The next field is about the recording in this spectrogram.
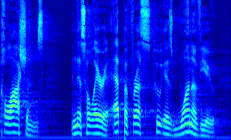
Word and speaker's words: Epaphras: So Epaphras, I said it wrong. It's more Epaphras.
